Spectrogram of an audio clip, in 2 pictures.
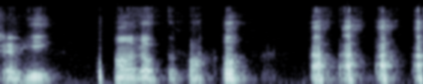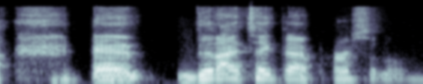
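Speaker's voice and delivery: normal talking voice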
